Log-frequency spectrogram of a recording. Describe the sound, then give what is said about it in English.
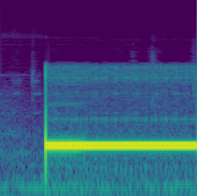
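A telephone dial tone on a line as a call is placed: a steady, unbroken electronic tone switches on abruptly after a brief near-silent moment and holds at an even level to the end. “Because we're dialing Kelly right now.”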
